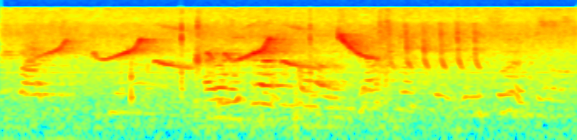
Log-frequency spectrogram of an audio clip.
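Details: Male Northern Cardinal singing: loud slurred whistles sweeping down, then a quick run of sharp repeated notes, with a soft murmur of other sound underneath.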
